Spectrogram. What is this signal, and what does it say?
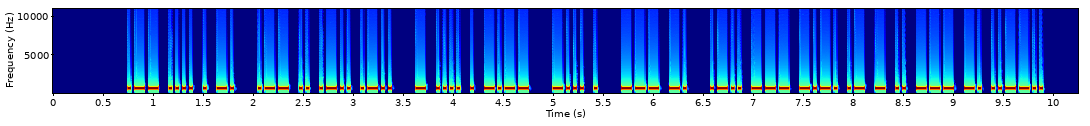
Morse code, heard as a keyed tone, about 36 wpm, 700 Hz. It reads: WHEN WILL THEY BE ON LOCATION?
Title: Sentences from Top 1000 Words - Review Part 6 - 35wpm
